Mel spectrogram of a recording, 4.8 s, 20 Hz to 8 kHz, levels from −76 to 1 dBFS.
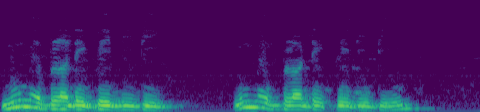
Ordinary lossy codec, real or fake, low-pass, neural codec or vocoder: MP3, 48 kbps; real; 7.2 kHz; none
